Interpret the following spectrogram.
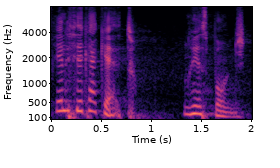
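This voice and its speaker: Brazilian woman church speaker, lively swooping delivery, sermon teaching, long hall echo. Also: mid-range voice, moderate pace, husky. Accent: Brazilian Portuguese. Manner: expressive, asks the audience "right?". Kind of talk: sermon-style teaching talk.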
